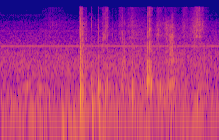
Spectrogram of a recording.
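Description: Satin fabric being handled and unfolded: a few sharp rustles and snaps of the cloth, the loudest a little under a second in, then a small cluster around a second and a half in, over a faint steady hum.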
